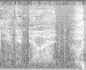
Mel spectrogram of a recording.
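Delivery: whispered encouragement. Real, not acted. Player whispering encouragement to the beetle. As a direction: urge it on under your breath.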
